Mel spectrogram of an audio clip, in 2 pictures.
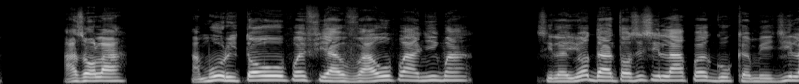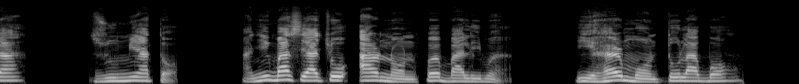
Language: Ewe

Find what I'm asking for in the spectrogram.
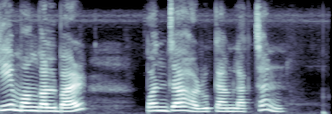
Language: Nepali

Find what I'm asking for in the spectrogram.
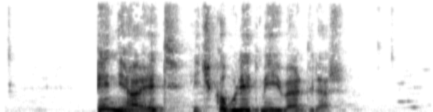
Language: Turkish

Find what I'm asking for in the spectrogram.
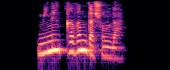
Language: Bashkir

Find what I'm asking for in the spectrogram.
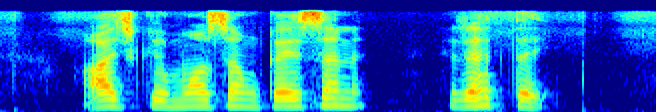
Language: Magahi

